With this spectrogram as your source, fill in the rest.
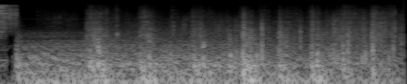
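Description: Footsteps echo across a large, hard hall.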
